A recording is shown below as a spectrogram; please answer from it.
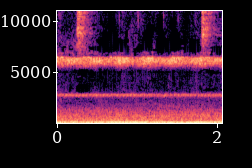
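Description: Night-time insect chorus, likely crickets: a steady, high, unbroken trill, with two brief higher hissing buzzes, one early and one near the end, over a low steady rumble.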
